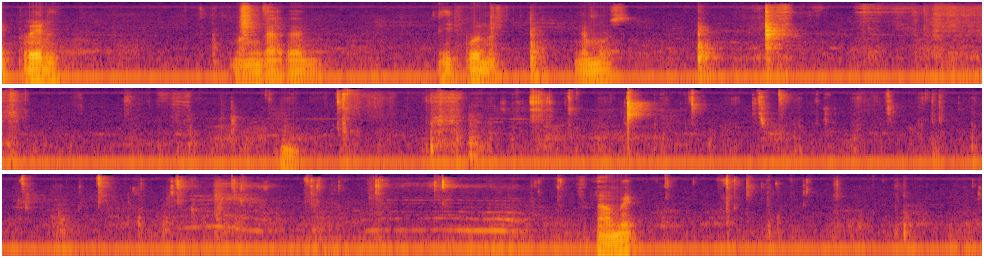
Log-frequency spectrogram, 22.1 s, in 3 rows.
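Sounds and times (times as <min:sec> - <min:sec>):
steady low hum: 0:00.0 - 0:22.0
mango being bitten and chewed: 0:09.3 - 0:22.0.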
